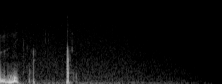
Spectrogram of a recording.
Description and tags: water swallow
swallowing the water
throat, swallow, water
